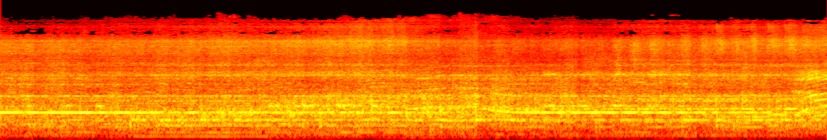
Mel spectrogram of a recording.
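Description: Music with a long held note that slides down into pitch and sustains for several seconds, then slides in again about five seconds in, over steady accompanying tones.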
